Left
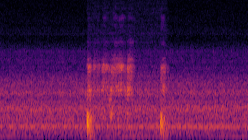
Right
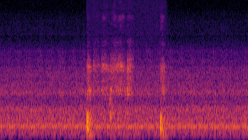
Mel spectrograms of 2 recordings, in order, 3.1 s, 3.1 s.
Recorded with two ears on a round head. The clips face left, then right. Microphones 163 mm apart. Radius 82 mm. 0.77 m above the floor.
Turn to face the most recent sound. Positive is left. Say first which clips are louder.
# right 2 dB
turn(degrees=-50)  # may be behind; listen again after turning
